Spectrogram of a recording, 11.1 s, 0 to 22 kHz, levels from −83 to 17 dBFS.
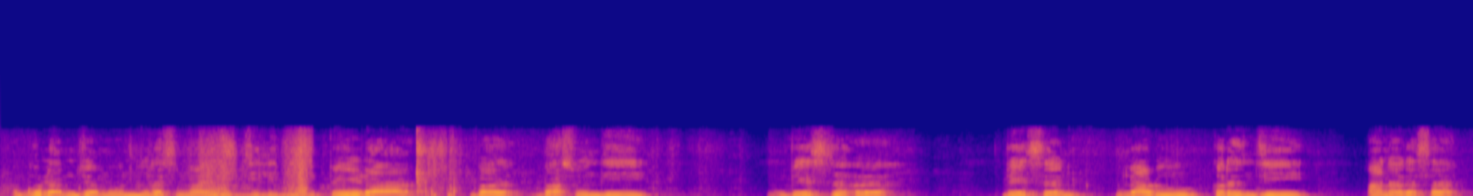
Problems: constant background noise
